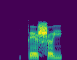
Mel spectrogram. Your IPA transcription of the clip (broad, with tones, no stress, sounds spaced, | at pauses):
t̪ e˧ ʂ ə˧ j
